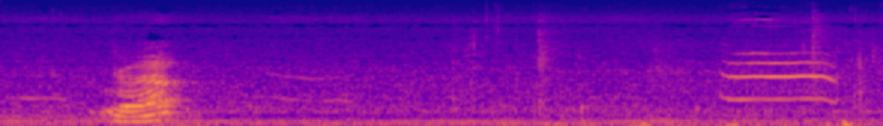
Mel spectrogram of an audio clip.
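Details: Kittens having fun hiding and playing peekaboo: one loud, wavering meow with strong harmonics lasting about half a second, later a thinner, falling meow near the end, over low steady hum and faint human voices.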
